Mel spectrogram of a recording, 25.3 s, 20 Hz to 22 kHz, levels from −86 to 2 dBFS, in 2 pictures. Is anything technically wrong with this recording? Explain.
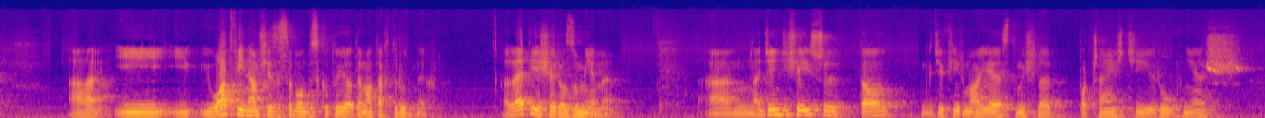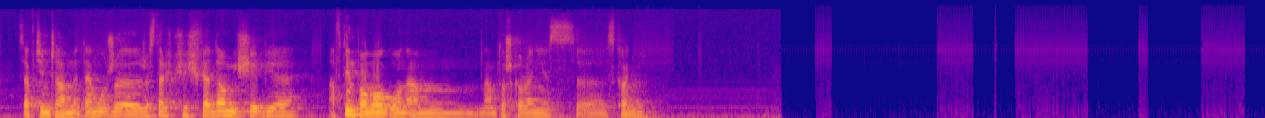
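Yes. Throughout, a faint buzzing chirp pulses around 70 times a second, roughly 40 dB below the sound. This is computer activity noise: processor or graphics load disturbing the shared audio ground.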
